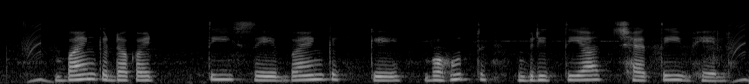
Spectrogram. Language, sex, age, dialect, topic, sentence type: Maithili, female, 18-24, Southern/Standard, banking, statement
